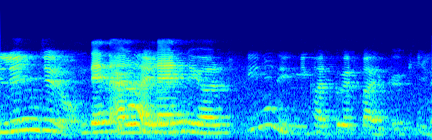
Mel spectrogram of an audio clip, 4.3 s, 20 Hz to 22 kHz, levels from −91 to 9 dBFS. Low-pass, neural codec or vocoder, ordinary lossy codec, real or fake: 7.2 kHz; none; none; real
